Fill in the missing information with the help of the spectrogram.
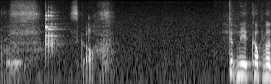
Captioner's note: bottles clink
